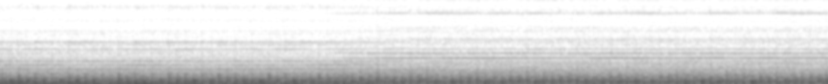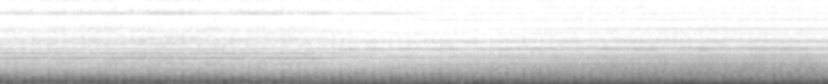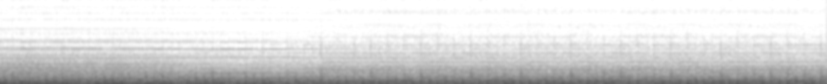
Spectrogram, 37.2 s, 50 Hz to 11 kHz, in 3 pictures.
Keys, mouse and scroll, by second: 10.1 z, 19.9 ctrl+z, 20.1 ctrl+z, 30.9 Delete, 33.6-34.4 typing.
